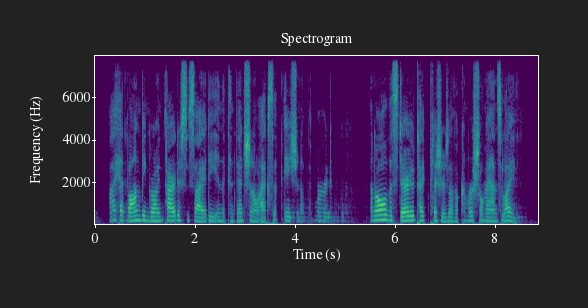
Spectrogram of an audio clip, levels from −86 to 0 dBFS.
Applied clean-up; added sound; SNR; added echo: neural mask model DeepFilterNet 3.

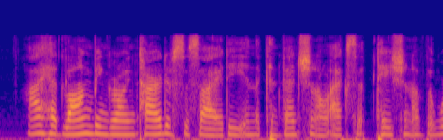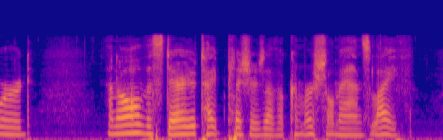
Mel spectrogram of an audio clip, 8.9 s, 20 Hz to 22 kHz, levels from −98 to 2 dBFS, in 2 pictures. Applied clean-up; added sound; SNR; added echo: none; none; none; none.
